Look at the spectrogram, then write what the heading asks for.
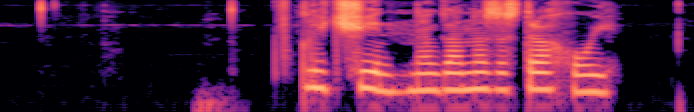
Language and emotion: Russian, neutral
